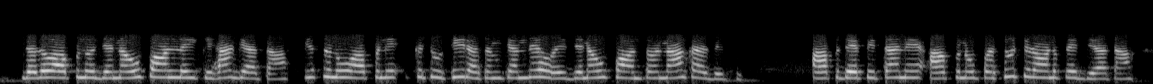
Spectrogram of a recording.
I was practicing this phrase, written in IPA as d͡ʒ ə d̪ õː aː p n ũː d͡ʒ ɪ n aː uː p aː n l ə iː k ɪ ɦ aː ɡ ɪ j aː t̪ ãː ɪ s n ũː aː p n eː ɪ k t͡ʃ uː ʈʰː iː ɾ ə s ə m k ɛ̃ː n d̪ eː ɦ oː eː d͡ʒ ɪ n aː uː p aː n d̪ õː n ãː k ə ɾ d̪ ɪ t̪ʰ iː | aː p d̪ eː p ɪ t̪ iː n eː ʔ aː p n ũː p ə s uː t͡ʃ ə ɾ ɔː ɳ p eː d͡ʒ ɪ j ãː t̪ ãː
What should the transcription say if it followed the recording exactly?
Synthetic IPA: d͡ʒ ə d̪ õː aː p n ũː d͡ʒ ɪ n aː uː p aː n l ə iː k ɪ ɦ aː ɡ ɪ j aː t̪ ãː ɪ s n ũː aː p n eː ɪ k t͡ʃ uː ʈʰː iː ɾ ə s ə m k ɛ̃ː n d̪ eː ɦ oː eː d͡ʒ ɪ n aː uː p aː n t̪ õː n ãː k ə ɾ d̪ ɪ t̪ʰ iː | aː p d̪ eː p ɪ t̪ aː n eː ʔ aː p n ũː p ə s uː t͡ʃ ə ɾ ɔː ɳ p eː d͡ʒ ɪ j aː t̪ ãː

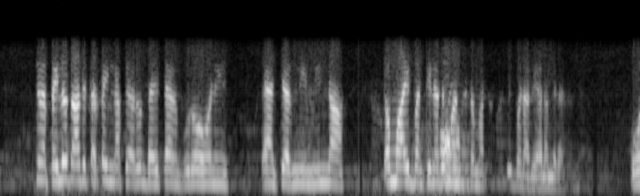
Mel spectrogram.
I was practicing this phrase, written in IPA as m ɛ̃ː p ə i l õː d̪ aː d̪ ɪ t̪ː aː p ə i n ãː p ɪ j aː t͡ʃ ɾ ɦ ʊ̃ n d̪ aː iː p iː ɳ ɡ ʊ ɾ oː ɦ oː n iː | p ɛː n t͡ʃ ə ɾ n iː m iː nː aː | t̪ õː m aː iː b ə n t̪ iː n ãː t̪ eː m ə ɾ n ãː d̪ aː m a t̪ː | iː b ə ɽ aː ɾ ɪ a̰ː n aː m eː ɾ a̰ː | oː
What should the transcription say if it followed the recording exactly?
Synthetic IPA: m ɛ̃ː p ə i l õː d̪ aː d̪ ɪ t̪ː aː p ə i n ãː p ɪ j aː ɾ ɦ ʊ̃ n d̪ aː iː p ɛː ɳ ɡ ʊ ɾ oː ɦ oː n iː | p ɛː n t͡ʃ ə ɾ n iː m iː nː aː | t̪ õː m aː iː b ə n t̪ iː n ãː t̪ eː m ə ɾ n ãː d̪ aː m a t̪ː | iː b ə ɽ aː ɾ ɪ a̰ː n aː m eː ɾ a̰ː | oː

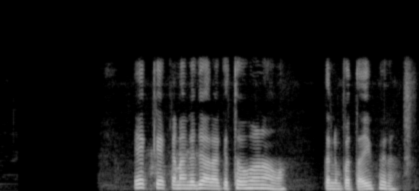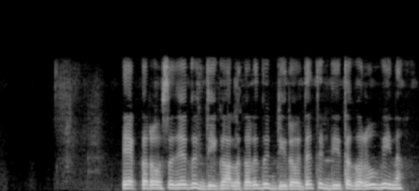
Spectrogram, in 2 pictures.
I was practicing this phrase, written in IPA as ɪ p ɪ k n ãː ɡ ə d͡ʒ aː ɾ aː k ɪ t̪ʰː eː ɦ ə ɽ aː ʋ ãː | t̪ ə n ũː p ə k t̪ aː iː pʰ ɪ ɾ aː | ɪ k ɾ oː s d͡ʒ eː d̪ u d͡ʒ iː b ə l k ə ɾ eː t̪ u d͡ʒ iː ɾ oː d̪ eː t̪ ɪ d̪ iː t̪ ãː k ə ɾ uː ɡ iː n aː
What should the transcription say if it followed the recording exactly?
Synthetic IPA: ɪ k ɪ k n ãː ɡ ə d͡ʒ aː ɾ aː k ɪ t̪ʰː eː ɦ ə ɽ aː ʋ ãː | t̪ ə n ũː p ə t̪ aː iː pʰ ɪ ɾ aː | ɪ k ɾ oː s d͡ʒ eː d̪ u d͡ʒ iː ɡ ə l k ə ɾ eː d̪ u d͡ʒ iː ɾ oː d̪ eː t̪ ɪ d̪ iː t̪ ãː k ə ɾ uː ɡ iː n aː

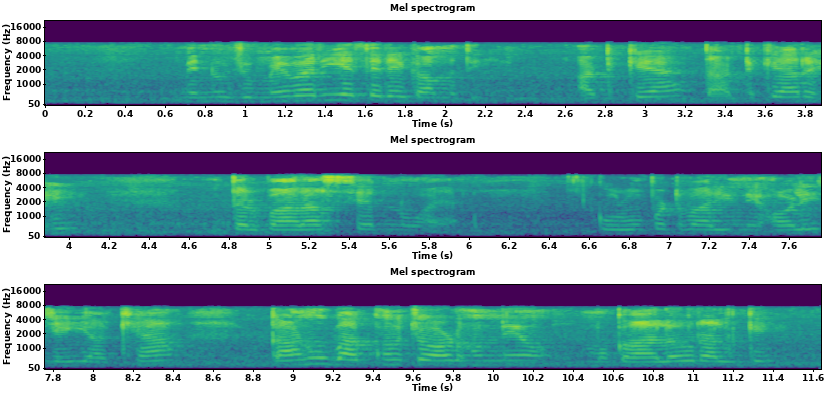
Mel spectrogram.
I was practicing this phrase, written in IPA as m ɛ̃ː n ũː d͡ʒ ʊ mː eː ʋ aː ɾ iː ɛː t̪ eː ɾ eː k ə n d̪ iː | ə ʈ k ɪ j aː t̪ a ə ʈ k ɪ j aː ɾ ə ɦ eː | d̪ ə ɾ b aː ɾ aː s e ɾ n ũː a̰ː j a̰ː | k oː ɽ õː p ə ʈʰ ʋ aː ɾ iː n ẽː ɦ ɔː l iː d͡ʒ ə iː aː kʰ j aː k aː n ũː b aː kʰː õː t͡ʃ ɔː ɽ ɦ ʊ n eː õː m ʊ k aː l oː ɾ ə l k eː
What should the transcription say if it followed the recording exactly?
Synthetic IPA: m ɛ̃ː n ũː d͡ʒ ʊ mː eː ʋ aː ɾ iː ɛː t̪ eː ɾ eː k ə m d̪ iː | ə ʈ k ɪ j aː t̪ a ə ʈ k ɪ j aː ɾ ə ɦ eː | d̪ ə ɾ b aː ɾ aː s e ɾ n ũː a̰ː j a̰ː | k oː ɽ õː p ə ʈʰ ʋ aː ɾ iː n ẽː ɦ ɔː l iː d͡ʒ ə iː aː kʰ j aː k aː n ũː b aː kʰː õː t͡ʃ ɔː ɽ ɦ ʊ n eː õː m ʊ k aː l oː ɾ ə l k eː

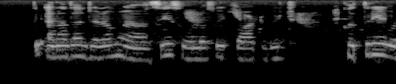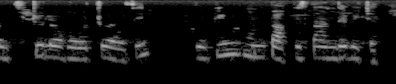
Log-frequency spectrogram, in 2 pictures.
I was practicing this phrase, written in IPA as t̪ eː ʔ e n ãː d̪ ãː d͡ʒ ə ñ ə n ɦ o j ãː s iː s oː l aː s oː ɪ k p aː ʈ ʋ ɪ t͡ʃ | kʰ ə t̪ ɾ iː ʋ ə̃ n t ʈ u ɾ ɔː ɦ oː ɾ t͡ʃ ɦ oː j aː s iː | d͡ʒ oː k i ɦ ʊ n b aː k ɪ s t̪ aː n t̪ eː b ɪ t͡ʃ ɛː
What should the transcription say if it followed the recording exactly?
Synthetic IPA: t̪ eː ʔ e n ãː d̪ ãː d͡ʒ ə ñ ə m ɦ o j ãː s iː s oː l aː s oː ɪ k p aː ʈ ʋ ɪ t͡ʃ | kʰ ə t̪ ɾ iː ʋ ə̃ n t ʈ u l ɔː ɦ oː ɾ t͡ʃ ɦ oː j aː s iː | d͡ʒ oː k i ɦ ʊ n p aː k ɪ s t̪ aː n d̪ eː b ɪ t͡ʃ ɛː

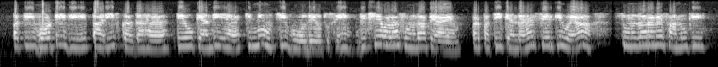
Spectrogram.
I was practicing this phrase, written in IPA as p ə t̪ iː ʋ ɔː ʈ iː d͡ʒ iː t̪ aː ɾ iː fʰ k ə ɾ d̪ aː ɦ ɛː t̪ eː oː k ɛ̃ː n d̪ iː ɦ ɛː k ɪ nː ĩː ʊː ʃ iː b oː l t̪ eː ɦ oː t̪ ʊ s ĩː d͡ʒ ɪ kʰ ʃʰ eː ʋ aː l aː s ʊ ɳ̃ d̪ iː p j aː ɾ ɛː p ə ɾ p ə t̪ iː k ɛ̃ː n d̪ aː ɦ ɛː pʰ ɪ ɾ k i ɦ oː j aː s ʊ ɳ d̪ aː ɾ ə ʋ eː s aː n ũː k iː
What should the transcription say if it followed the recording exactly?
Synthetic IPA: p ə t̪ iː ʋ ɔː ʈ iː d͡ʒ iː t̪ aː ɾ iː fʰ k ə ɾ d̪ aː ɦ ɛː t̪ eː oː k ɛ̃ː n d̪ iː ɦ ɛː k ɪ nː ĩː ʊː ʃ iː b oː l d̪ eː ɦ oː t̪ ʊ s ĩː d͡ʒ ɪ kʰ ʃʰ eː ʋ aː l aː s ʊ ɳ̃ d̪ aː p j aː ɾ ɛː p ə ɾ p ə t̪ iː k ɛ̃ː n d̪ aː ɦ ɛː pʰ ɪ ɾ k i ɦ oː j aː s ʊ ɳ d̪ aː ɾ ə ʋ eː s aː n ũː k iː

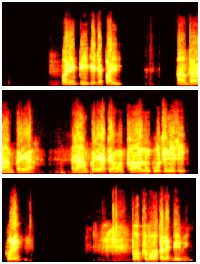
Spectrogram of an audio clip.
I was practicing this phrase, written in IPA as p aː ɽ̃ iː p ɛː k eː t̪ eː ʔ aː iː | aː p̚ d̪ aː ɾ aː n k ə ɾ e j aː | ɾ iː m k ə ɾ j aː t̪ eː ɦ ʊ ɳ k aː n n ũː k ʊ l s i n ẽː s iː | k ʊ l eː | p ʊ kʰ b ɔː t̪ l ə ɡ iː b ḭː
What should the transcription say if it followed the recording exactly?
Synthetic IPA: p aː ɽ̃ iː p iː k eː t̪ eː p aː iː | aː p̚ d̪ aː ɾ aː m k ə ɾ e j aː | ɾ aː m k ə ɾ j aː t̪ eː ɦ ʊ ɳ kʰ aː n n ũː k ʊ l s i n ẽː s iː | k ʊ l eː | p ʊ kʰ b ɔː t̪ l ə ɡ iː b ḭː

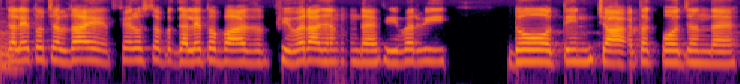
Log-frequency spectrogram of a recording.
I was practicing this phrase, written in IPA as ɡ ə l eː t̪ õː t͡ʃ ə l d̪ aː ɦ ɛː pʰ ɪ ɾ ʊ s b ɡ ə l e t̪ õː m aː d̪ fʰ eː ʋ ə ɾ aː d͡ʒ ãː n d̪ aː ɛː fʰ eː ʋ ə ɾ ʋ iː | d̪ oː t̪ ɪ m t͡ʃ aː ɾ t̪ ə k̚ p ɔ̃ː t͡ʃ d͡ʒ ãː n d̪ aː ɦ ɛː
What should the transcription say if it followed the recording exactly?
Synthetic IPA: ɡ ə l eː t̪ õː t͡ʃ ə l d̪ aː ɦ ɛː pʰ ɪ ɾ ʊ s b ɡ ə l e t̪ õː b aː d̪ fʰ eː ʋ ə ɾ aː d͡ʒ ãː n d̪ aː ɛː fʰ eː ʋ ə ɾ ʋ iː | d̪ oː t̪ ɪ n t͡ʃ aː ɾ t̪ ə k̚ p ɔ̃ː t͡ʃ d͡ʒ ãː n d̪ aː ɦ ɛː

